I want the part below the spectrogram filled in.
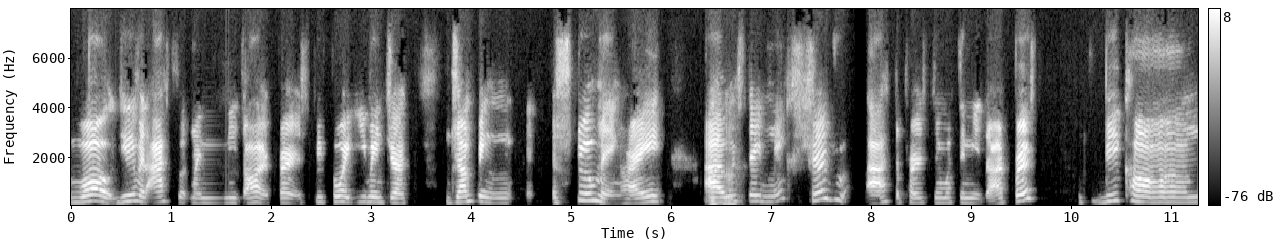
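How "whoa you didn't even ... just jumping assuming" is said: ordinary talk, nothing marked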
